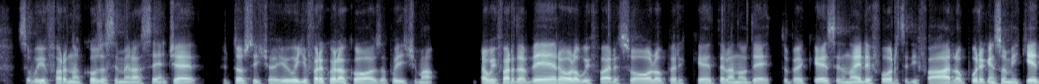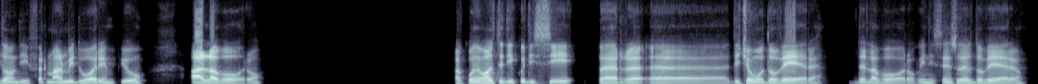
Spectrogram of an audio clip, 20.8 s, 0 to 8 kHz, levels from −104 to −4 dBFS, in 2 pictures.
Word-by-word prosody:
se - - -16
voglio 130 -1 -3
fare 130 0 -3
una 125 -2 -4
cosa 125 +1 -4
se 120 - -11
me 125 -1 -4
la 120 -1 -2
se 120 +3 -6
cioè 120 -1 0 0.2
piuttosto 130 -1 -5
dici: 115 - -9
"Io 125 +5 -2
voglio 130 -2 0
fare 135 +1 +1
quella 125 -2 +2
cosa", 110 -2 -1
poi 125 +3 -4
dici: 110 0 -11
"Ma 110 - -4
la 115 - -9
vuoi 115 -1 0
far 125 -1 +2
davvero 155 +7 +3
o 140 - +5
la 130 - +3
vuoi 125 0 -3
fare 120 -1 -2
solo 120 -1 -2
perché 115 +1 -6
te - - -4
l'hanno 115 0 -3
detto? 110 0 -6
Perché 115 +4 -1
se 125 -2 -9
non 115 - -5
hai 125 +2 +4
le 120 -4 -2
forze 125 -1 -4
di 110 - -11
farla" 110 +3 +1
oppure, 120 +2 -1
che - - -7
ne 115 - -3
so, 125 - -3
mi 115 -2 -3
chiedono 135 +2 +3
di 115 -2 -6
fermarmi 125 +1 0
2 115 +1 -2
ore 125 -1 +4
in 105 -3 -4
più 125 0 -2 0.4
al 110 0 +10
lavoro 100 -3 +3 1.9
alcune 140 0 +1
volte 185 -2 +5
dico 130 -2 -2
di 120 -1 -4
sì 150 +7 0 0.2
per, 115 -1 +3
ehm, 100 -4 0
diciamo 120 +4 +1
dovere 110 -6 +3 0.2
del 120 - -5
lavoro, 100 -3 -3
quindi 110 -2 -7
senso 120 +4 -4
del 110 0 +1
dovere. 105 -3 +1
115 Hz, 200 wpm, -25 LUFS, 110-125 Hz, 1.9 s, al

